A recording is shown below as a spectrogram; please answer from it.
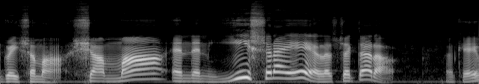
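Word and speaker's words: יִשְׂרָאֵל: But it's really Yisrael, and that's just a deal. So three syllables there, Yisrael.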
